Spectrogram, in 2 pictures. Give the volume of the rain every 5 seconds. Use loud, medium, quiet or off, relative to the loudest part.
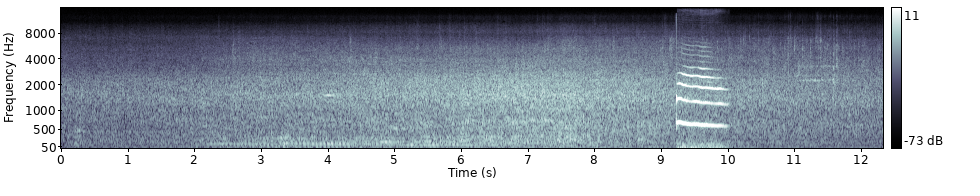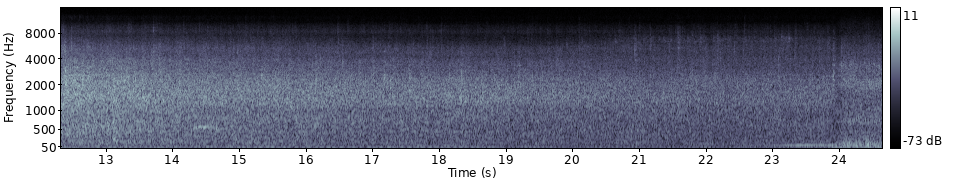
medium, loud, medium, quiet, quiet.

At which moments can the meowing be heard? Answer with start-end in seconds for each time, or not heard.
9.2-10.1.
